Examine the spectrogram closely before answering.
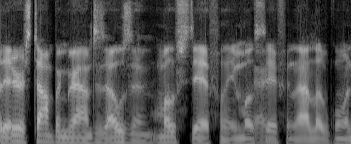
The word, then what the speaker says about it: Ozan: So you like fishing and you like doing that in Ozan? Ozan. How do you spell that? Ozan. Ozan. So like Ozark, except with an N.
